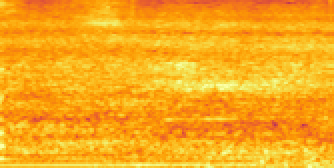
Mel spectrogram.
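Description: A steady, low engine-like hum that fades away near the end, over a low rumbling background.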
